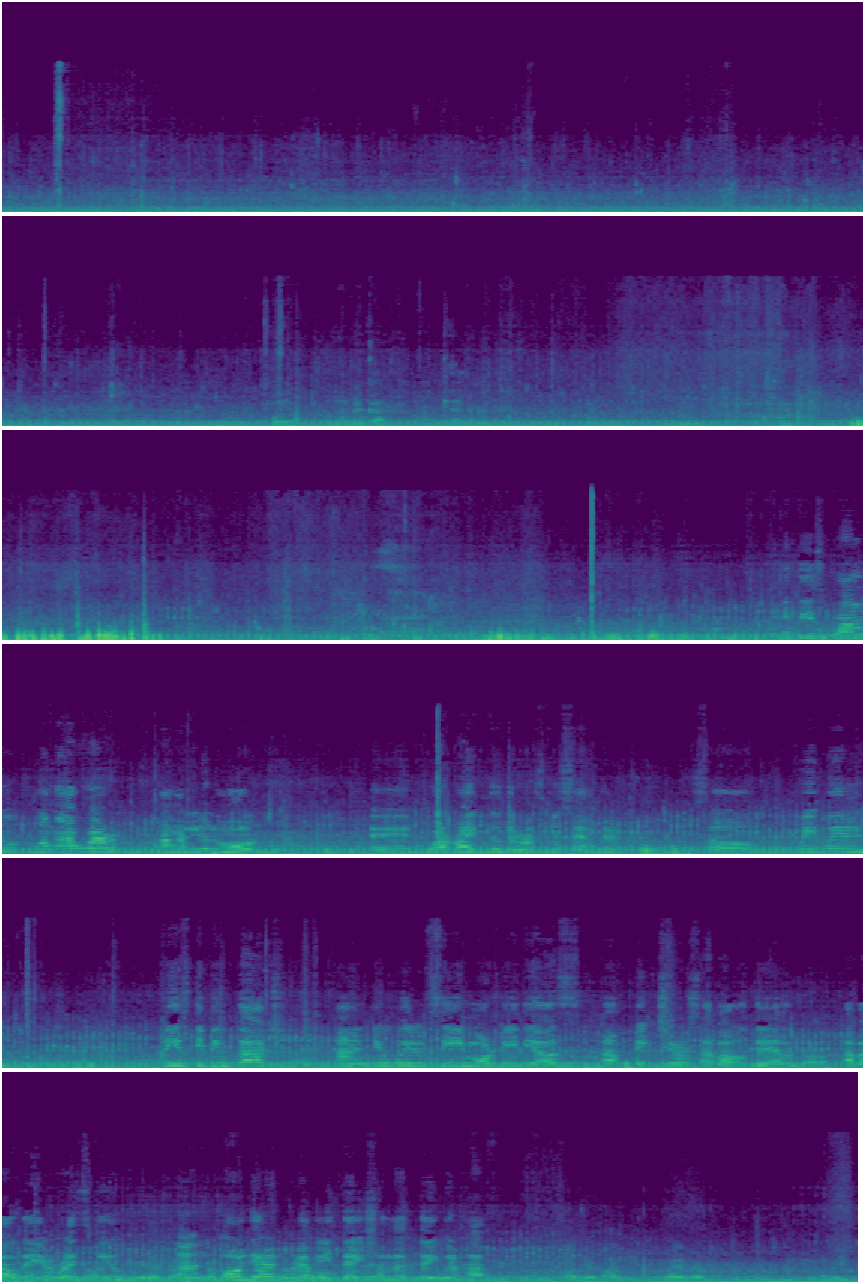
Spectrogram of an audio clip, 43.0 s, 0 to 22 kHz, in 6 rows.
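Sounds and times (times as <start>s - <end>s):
boat motor humming: 0.0s - 43.0s.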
